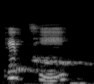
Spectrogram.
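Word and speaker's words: fifty: say like this one 50 you have to stress the first syllable one 50 50 50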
